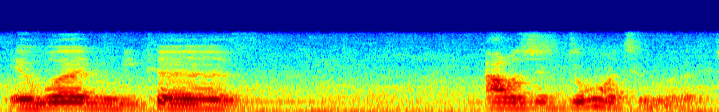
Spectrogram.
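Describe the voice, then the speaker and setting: A middle-aged woman speaks, candid and relaxed, full of fillers. She sits back from the microphone in a roomy space, and the recording is a little dull. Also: deep voice, a little slow, slight background noise. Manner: candid, loose conversational talk with many fillers. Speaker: podcast co-host. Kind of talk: casual chat. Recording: roomy, distant, slightly dull sound.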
